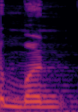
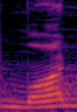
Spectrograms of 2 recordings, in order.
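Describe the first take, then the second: First: मन said with a short 'uh', like 'mun'; मन with schwa. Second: मॉन said with a full 'aw' vowel; मॉन with open o. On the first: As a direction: reduce the vowel in मन to 'uh'. (मन, छोटे 'अ' के साथ) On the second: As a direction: say मॉन as spelled m-o-n. (मॉन, खुले 'ऑ' के साथ) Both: Shown as a demonstration. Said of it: "मॉन नहीं बोलेंगे".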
